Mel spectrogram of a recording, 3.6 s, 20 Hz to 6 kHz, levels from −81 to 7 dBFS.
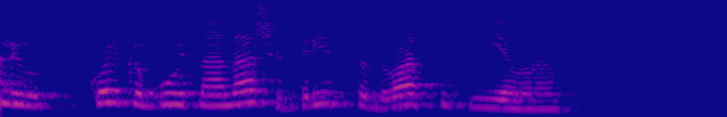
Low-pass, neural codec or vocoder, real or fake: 5.4 kHz; none; real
